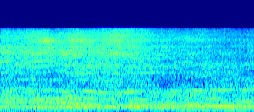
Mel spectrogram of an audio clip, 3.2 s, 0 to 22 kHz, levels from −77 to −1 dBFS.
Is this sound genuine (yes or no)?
no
